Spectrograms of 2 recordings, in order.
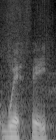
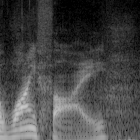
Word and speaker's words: Wi-Fi: Oh, I had a customer not long ago who was unironically calling it whiffy. Um, and like I tried to sort of subtly correct them by by saying sort of like the Wi-Fi sort of like wink wink nunch.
